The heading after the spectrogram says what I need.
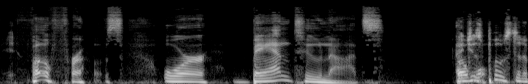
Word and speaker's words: Bantu: She put her hair in what they call you pronounce this. I don't want Doghouse to give me a hard time. It's Bantu.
